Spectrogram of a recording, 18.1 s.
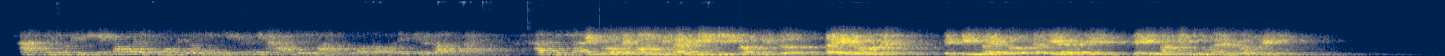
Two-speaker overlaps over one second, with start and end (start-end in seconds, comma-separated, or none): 7.3-8.7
